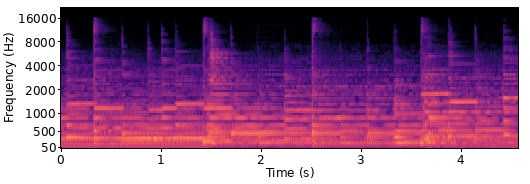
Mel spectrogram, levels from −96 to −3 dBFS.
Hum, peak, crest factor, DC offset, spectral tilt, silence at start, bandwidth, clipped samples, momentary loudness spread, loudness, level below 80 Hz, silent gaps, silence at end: none; -16 dBFS; 16 dB; under 0.1%; -6.5 dB/octave; 0 s; 16 kHz; under 0.1%; 5 LU; -32 LUFS; -54 dBFS; none; 0 s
